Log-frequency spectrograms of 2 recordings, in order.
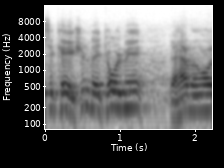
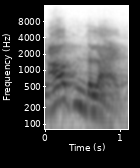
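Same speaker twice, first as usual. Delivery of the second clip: right phrasing. Shown as a demonstration. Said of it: "You should say".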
